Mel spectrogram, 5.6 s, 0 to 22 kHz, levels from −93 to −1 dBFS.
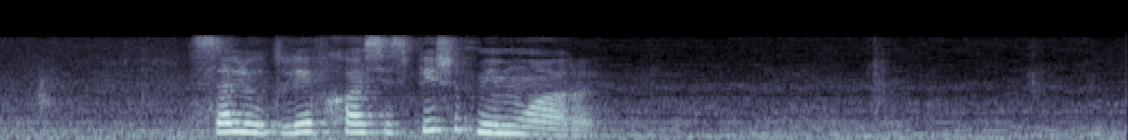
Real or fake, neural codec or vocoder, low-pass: real; none; 7.2 kHz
